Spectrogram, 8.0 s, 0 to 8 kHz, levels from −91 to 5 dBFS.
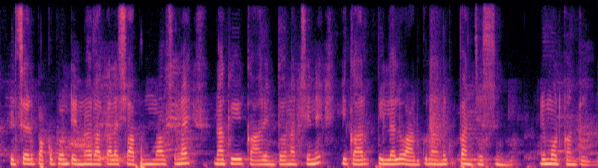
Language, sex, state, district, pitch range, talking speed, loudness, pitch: Telugu, female, Telangana, Nalgonda, 195-215 Hz, 160 wpm, -14 LUFS, 205 Hz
